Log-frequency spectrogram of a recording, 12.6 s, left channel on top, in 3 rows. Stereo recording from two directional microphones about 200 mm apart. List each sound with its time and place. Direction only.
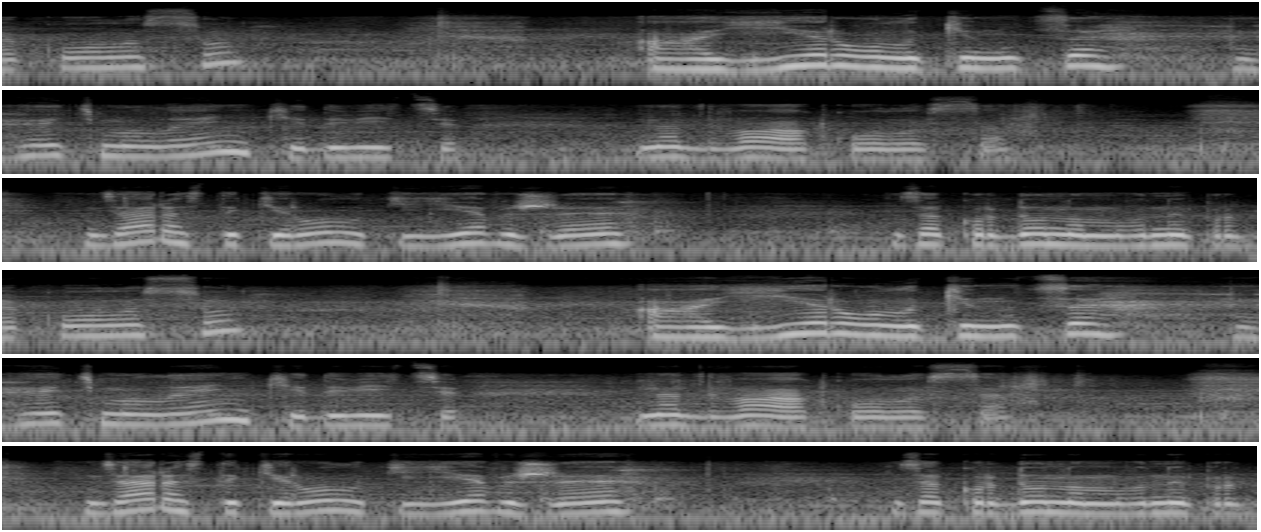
0.0 s speech: 15° left (ahead or behind)
2.0 s speech: 20° left (ahead or behind)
